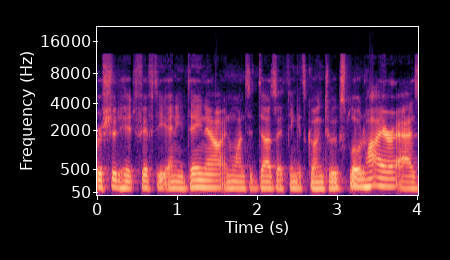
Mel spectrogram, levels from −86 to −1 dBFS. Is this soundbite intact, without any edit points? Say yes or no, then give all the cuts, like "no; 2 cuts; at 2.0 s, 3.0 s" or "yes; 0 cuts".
yes; 0 cuts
